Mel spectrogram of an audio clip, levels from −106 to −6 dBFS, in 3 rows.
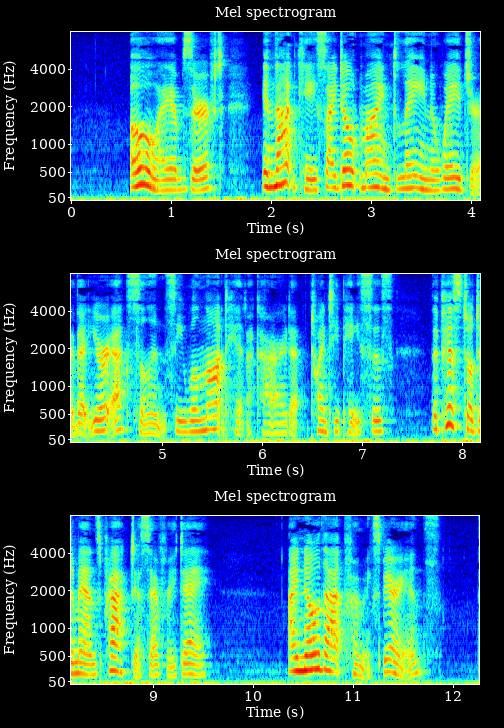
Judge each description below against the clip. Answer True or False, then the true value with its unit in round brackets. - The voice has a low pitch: False (200 Hz)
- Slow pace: False (165 wpm)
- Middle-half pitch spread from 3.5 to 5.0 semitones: True (3.8 semitones)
